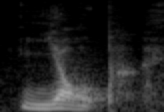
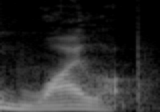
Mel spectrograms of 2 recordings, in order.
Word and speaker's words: YLOP: Now, when I first came across it, I was pronouncing it YLOP. Bear with me. It's actually YLOP, but I had no idea of its backstory.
